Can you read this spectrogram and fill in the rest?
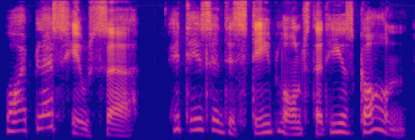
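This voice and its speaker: A woman's voice: on the low side, sing-song, unhurried, bright, forceful tone, slightly rough, no room sound, studio quality, voice pushed up, full character voice. A man voicing a worried, talkative working-class London boatman's wife, chatty and deferential, in an audiobook story. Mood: anxious.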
